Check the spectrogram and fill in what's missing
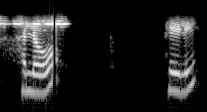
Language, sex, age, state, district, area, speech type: Kannada, female, 30-45, Karnataka, Chitradurga, rural, conversation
